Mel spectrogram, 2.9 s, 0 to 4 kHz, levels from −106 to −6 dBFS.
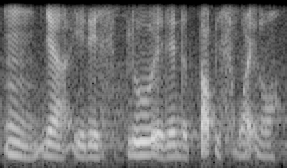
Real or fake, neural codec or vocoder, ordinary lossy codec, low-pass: real; none; none; 3.6 kHz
